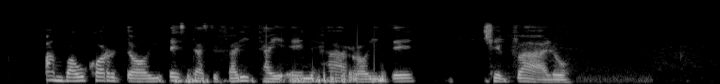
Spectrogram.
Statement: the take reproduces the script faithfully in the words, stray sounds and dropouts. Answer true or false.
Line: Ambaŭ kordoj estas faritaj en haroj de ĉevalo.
true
